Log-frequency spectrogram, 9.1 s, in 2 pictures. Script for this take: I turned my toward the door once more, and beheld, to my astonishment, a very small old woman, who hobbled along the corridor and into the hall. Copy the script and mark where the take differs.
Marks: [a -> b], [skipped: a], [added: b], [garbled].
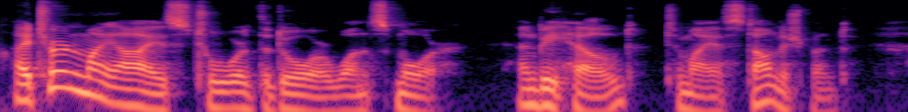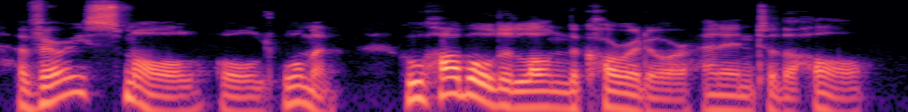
I turned my [added: eyes] toward the door once more, and beheld, to my astonishment, a very small old woman, who hobbled along the corridor and into the hall.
